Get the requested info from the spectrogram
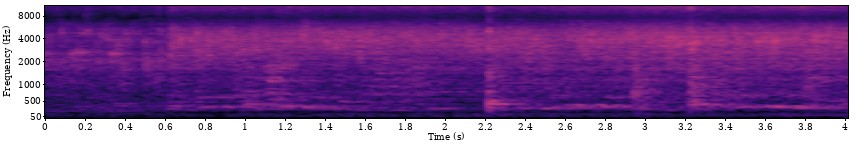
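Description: Onions sizzling in hot oil in a metal pot, a steady crackling hiss. A sharp click comes about halfway through, after which the sizzle is a little louder.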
